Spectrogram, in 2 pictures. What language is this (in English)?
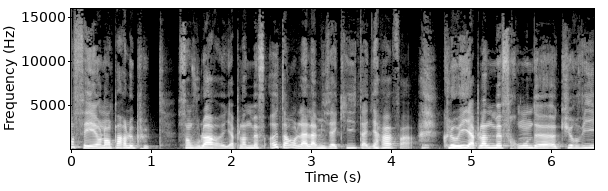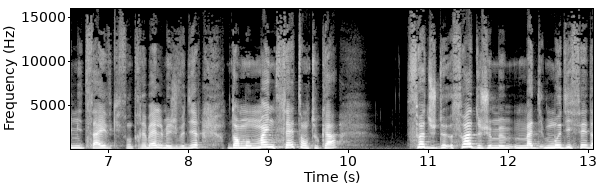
French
